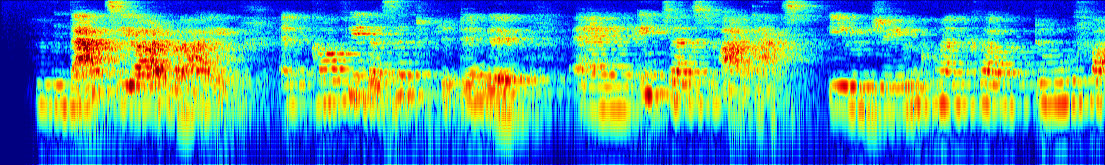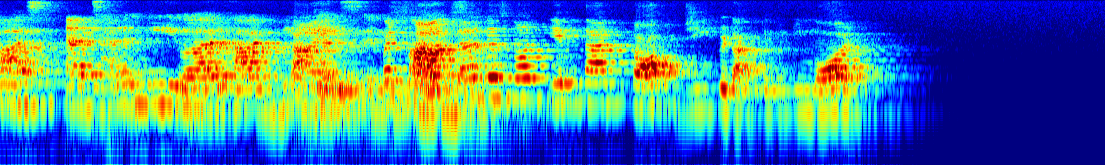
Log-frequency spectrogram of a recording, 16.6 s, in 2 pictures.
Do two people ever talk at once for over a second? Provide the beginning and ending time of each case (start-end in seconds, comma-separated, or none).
10.5-11.9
